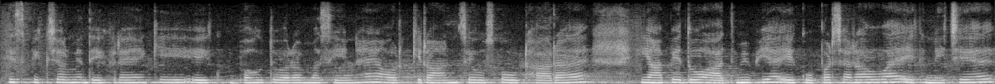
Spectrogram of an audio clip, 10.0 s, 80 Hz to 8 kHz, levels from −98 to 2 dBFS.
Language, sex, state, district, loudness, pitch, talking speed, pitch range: Hindi, female, Bihar, West Champaran, -13 LUFS, 245 Hz, 200 wpm, 235-255 Hz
